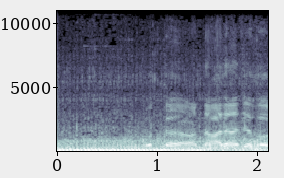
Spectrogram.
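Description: Steady low rumble of a moving vehicle with wind noise on the microphone, as it travels along a street; a man's voice comes in over it about halfway through.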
